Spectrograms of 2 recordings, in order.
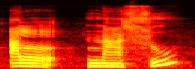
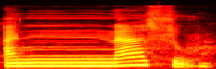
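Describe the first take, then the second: First: A separate L is pronounced before the N. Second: The L merges into a doubled N sound. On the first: The speaker calls it wrong. "tidak lagi terbaca alif dan lam al-nasu, bukan seperti itu" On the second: The speaker calls it right. "dilebur atau disatukan langsung masuk ke dalam huruf nun"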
